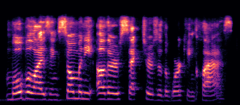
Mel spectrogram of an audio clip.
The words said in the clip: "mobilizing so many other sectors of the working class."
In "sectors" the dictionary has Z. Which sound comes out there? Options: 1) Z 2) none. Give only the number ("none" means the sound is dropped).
1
